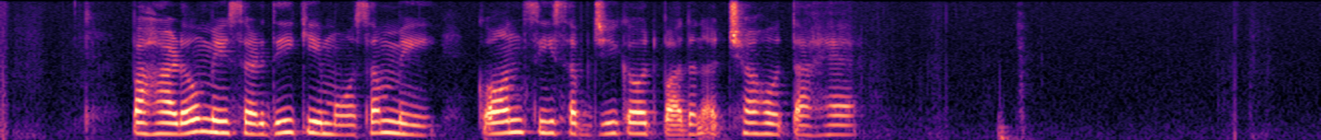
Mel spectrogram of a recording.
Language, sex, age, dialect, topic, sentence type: Hindi, female, 25-30, Garhwali, agriculture, question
